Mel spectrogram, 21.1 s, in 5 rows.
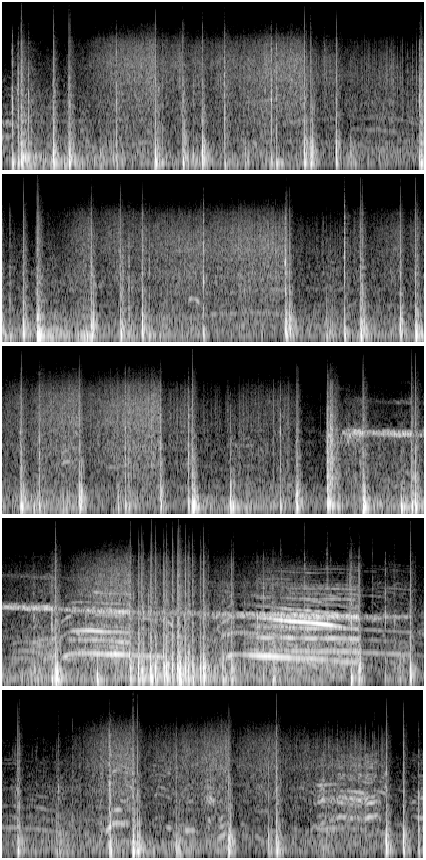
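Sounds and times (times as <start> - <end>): continuous hiss: 0.0 - 16.1, 16.7 - 21.0.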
